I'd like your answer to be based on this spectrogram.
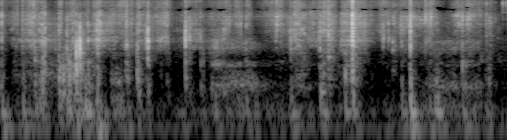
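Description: Paper being folded and creased by hand for a book-shaped calendar, a quiet series of close crinkles, scrapes and soft snaps, no voices.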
